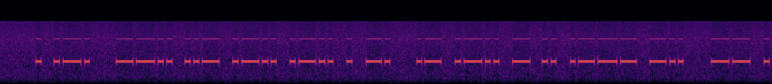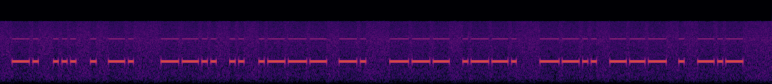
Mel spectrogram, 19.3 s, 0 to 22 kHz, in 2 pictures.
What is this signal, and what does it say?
Morse code, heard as a keyed tone, hand-sent with a straight key, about 22 wpm, 1090 Hz. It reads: ER ZULLEN ALTIJD MENSEN ZIJN OP ZOEK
